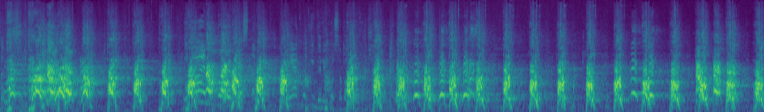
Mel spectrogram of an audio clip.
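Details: Belgian Malinois protecting its female handler during guard-dog training at Dyukovsky Park, Odesa, Ukraine; rhythmic, powerful barking at about two barks per second continues for the whole stretch while a trainer's voice gives instructions underneath.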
